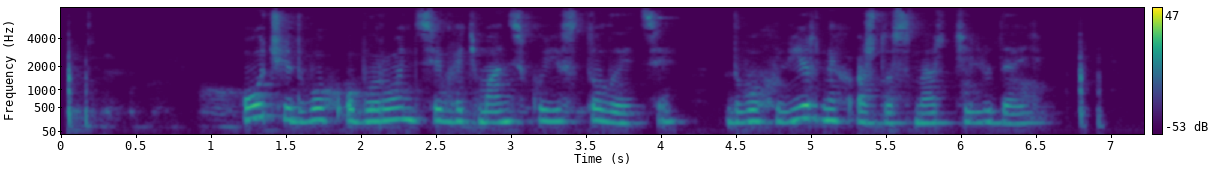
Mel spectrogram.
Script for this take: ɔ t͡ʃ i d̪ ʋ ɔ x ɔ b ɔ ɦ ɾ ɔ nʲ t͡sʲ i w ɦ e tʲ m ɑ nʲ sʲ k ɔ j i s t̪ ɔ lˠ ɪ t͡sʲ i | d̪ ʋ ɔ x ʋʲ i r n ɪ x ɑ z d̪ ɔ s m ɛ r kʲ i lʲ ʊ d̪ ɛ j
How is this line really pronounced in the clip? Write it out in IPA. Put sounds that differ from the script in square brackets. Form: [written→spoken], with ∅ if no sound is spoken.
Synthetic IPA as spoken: ɔ t͡ʃ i d̪ ʋ ɔ x ɔ b ɔ [ɦ→∅] ɾ ɔ nʲ t͡sʲ i w ɦ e tʲ m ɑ nʲ sʲ k ɔ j i s t̪ ɔ lˠ ɪ t͡sʲ i | d̪ ʋ ɔ x ʋʲ i r n ɪ x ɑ [z→ʒ] d̪ ɔ s m ɛ r [kʲ→tʲ] i lʲ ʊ d̪ ɛ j

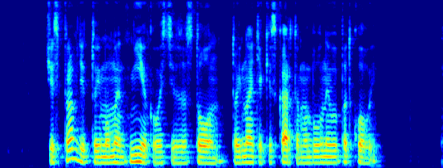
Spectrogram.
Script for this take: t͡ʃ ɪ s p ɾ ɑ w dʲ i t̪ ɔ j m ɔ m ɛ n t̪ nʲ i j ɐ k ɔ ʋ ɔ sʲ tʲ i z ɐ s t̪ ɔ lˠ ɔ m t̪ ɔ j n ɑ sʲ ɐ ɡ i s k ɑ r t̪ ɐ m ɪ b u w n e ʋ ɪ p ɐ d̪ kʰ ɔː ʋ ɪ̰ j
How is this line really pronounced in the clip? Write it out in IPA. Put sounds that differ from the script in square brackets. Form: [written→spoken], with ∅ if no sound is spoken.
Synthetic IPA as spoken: t͡ʃ ɪ s p ɾ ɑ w dʲ i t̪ ɔ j m ɔ m ɛ n t̪ nʲ i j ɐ k ɔ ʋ ɔ sʲ tʲ i z ɐ s t̪ ɔ lˠ ɔ m t̪ ɔ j n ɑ [sʲ→tʲ] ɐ [ɡ→k] i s k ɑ r t̪ ɐ m ɪ b u w n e ʋ ɪ p ɐ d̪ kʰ [ɔː→ɔ] ʋ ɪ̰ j

